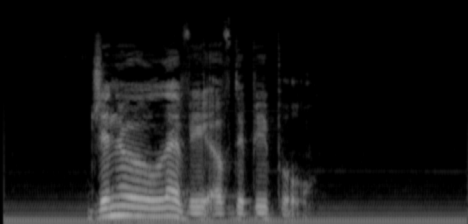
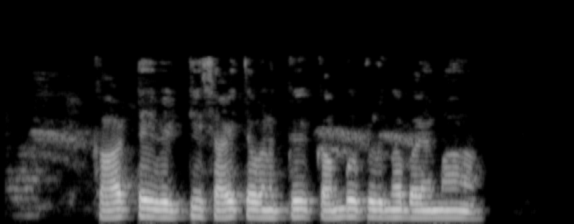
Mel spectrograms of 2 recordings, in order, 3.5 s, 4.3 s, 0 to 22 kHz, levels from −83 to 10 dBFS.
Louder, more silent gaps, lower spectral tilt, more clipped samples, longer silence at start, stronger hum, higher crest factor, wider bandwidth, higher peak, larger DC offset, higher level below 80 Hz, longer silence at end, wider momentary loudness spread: second, -29 LUFS vs -16 LUFS; neither; second, -6 dB/octave vs -7.5 dB/octave; neither; second, 0.05 s vs 0.75 s; first, 50 Hz at -45 dBFS vs none; about the same, 18 dB vs 14 dB; first, 13.5 kHz vs 8 kHz; second, -14 dBFS vs -2 dBFS; neither; first, -46 dBFS vs -60 dBFS; second, 0 s vs 0.7 s; first, 24 LU vs 5 LU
